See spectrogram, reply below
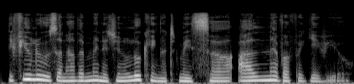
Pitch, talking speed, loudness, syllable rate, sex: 170 Hz, 235 wpm, -17 LUFS, 6.7 syllables/s, male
